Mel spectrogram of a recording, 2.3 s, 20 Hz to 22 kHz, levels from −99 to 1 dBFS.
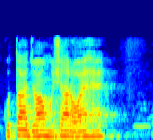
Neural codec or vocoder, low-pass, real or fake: none; 7.2 kHz; real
